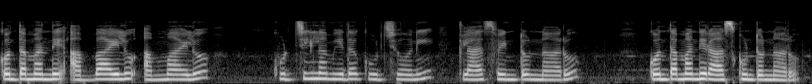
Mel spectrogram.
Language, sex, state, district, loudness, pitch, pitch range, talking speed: Telugu, female, Telangana, Hyderabad, -15 LUFS, 240 Hz, 225-245 Hz, 75 wpm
